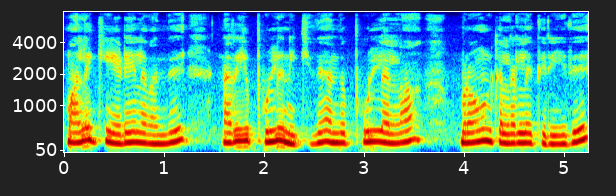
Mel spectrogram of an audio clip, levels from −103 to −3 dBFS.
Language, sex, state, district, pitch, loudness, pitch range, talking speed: Tamil, female, Tamil Nadu, Kanyakumari, 215 Hz, -12 LUFS, 205-245 Hz, 135 wpm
